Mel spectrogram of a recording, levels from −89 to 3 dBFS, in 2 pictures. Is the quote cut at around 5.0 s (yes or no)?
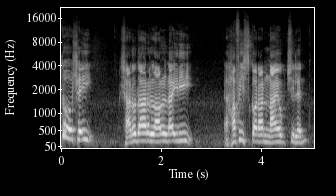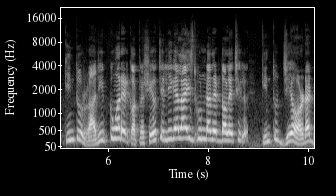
yes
